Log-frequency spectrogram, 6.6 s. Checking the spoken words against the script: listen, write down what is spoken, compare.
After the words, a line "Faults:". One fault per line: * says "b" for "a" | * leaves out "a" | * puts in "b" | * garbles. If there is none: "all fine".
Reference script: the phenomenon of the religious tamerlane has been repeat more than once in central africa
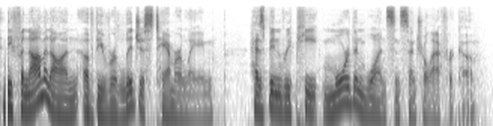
the phenomenon of the religious tamerlane has been repeat more than once in central africa
Faults:
all fine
